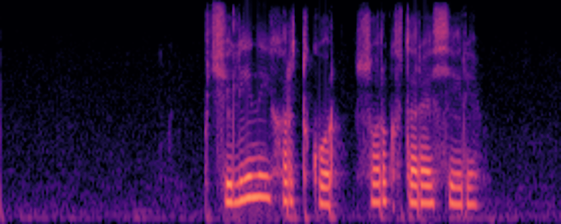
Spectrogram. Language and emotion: Russian, neutral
